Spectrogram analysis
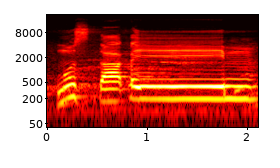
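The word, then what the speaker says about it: مستقيم: মুস্তাকিম ইহদিনাস সিরাতাল মুস্তাকিম মুস্তাকিম মুস্তাকিম কাফ উচ্চারণ করবে মুস্তাকিম মুস্তাকিম ইহদিনাস ইহদিনাস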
